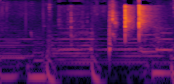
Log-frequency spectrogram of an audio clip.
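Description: Background music with a deep bass line and sharp clicks on the beat.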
